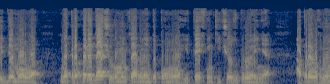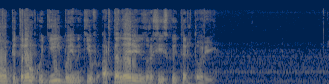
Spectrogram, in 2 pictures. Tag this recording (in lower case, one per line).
speech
